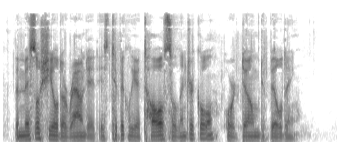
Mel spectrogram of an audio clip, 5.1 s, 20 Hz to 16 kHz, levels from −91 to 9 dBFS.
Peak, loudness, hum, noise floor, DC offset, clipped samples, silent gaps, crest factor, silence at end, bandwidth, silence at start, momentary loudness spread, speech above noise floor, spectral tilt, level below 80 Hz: -2 dBFS; -23 LUFS; none; -71 dBFS; under 0.1%; under 0.1%; none; 24 dB; 0.65 s; 11.5 kHz; 0.2 s; 11 LU; 46 dB; -3 dB/octave; -50 dBFS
